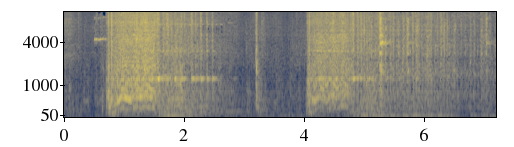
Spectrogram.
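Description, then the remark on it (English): An ice-cutting machine built in 1929 or 1930, run by an old Ford Model A engine, fires up loudly on a frozen pond and runs roughly for a couple of seconds, dies away, then catches again with a second burst and keeps rumbling. “The snow is swept from the pond's frozen surface, and Gary Cobb hauls the ancient ice-cutting machine out of storage. It was built in either 1929, 1930, and it runs off a Ford Model A engine.”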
